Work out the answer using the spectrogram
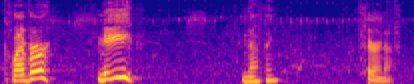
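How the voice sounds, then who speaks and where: An actor playing a naive, cheerful Victorian bird enthusiast with a pompous, chirpy manner in a comedy audio drama. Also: male voice, high voice, wildly swooping pitch, takes it slowly, a bit bright, exaggerated voice. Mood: eager, hopeful. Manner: pompous, chirpy, flowery wording.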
